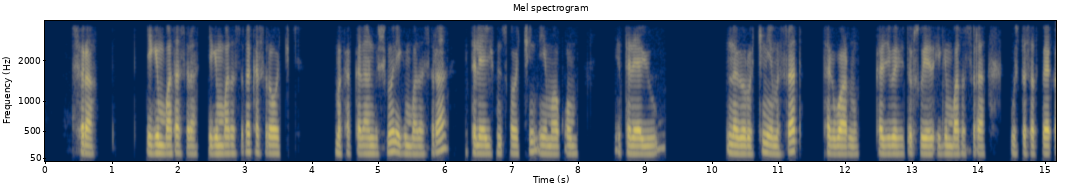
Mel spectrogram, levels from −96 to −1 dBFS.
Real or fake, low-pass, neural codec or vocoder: real; 3.6 kHz; none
